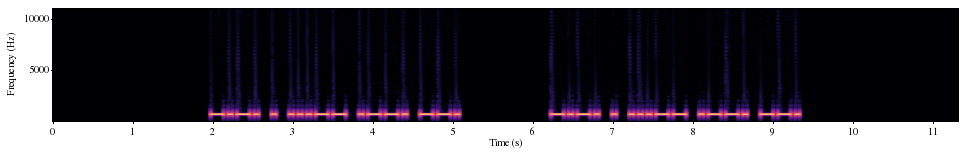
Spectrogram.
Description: Morse code, heard as a keyed tone, about 22 wpm, 700 Hz. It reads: CE3PG CE3PG
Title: DXCC-100 Call Signs - 5 Characters - Repeated 2x - 22wpm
